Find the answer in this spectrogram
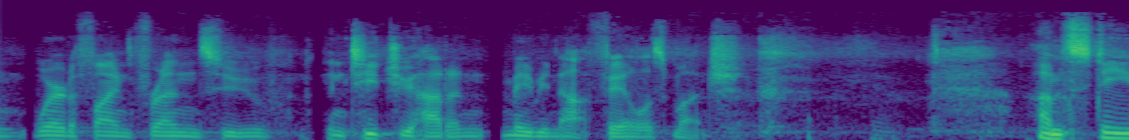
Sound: laughs

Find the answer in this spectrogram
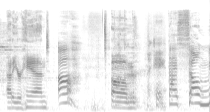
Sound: groans

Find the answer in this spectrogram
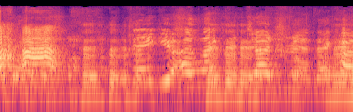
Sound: laughter

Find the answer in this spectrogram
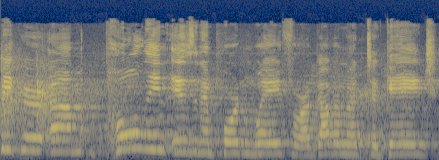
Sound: applause

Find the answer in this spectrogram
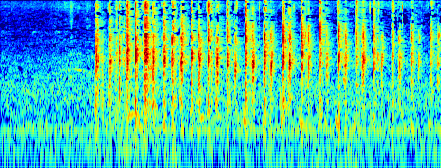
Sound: footsteps clattering

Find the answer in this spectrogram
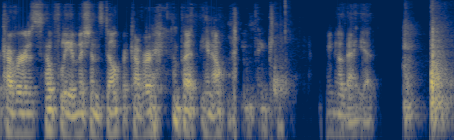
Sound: door opens

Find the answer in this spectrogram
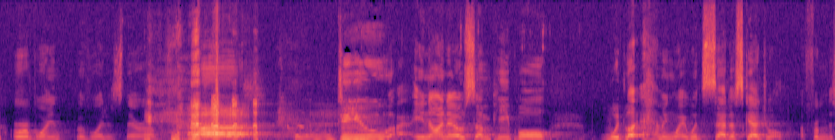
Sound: laughter

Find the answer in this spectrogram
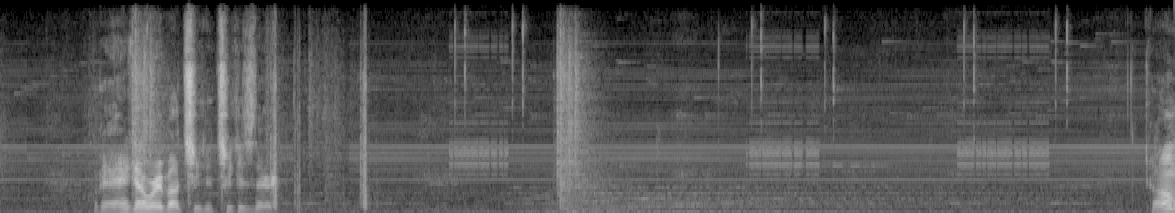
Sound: noises coming from in the kitchen

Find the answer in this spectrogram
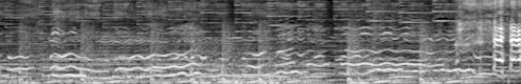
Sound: laughing

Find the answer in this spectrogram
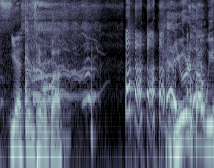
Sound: everyone laughs

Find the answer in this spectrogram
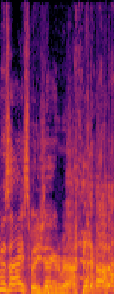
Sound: both laugh

